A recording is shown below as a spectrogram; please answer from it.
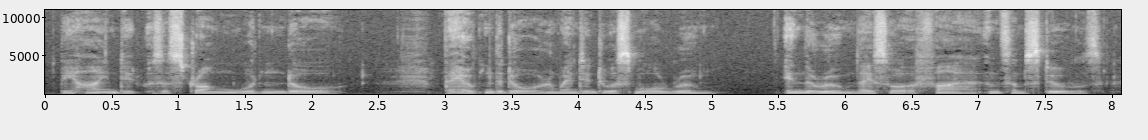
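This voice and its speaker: Male audiobook narrator, fairly low and slightly rough, telling a fairy tale with expression.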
